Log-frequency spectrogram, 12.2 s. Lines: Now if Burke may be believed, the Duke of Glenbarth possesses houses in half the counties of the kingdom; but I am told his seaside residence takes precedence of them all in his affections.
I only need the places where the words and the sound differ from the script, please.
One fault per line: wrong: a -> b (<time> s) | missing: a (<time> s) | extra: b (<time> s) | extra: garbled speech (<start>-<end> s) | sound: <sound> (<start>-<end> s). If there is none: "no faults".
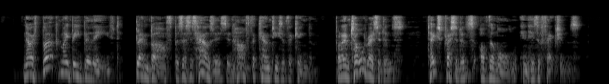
missing: the Duke of (2.5 s)
missing: his seaside (7.3 s)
